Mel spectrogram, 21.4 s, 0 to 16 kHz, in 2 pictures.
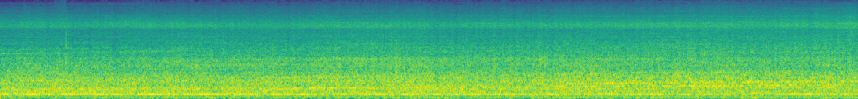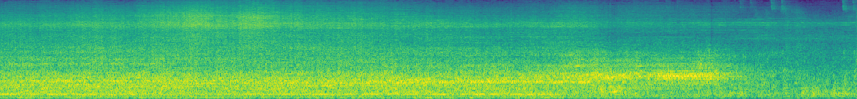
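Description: E5-series Shinkansen train running past at low speed beside the platform: a steady, loud rumble of wheels on rail with a constant low hum through it, fading near the end as the last car pulls away.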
